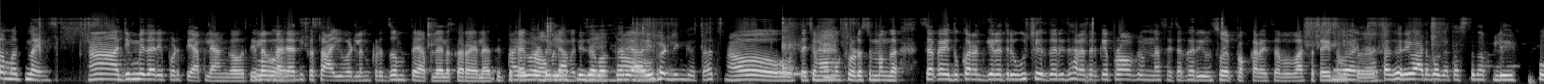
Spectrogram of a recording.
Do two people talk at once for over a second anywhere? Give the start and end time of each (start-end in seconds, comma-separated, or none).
5.1-6.5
